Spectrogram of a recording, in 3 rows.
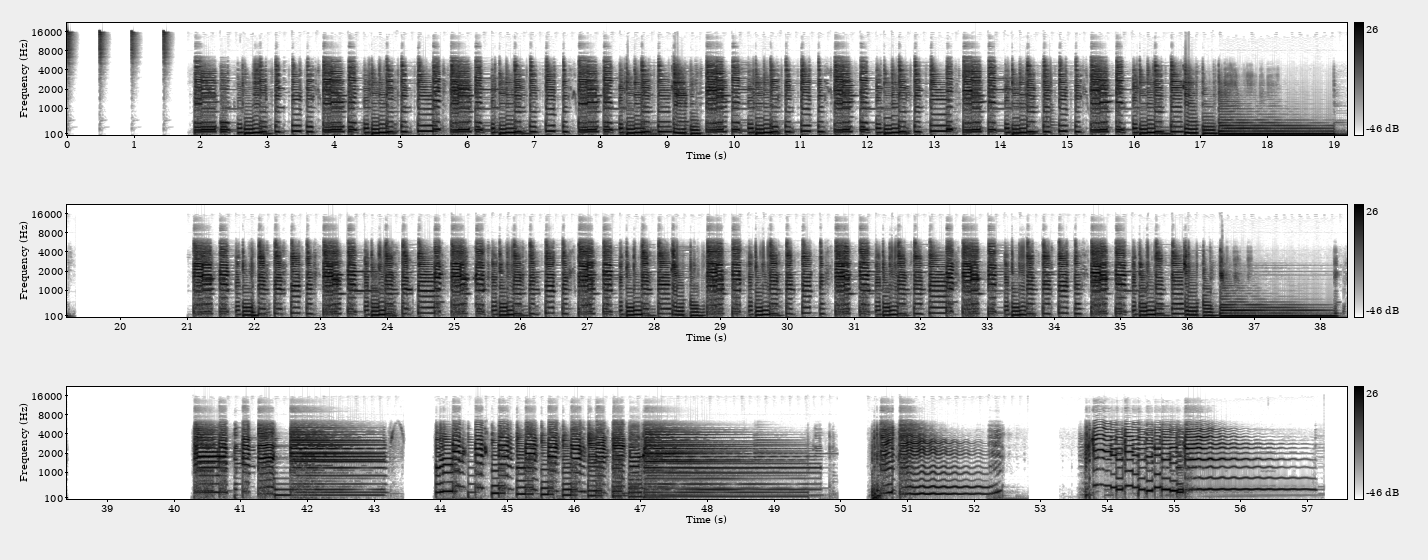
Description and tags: Funky Tele G@125 bpm
The track contains 2 "movement" parts played around G (G7) chord, 125 bpm, neck and bridge pickup respectively. After there are 4 elements that may be used as a "spice" or for modification of the "movement"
